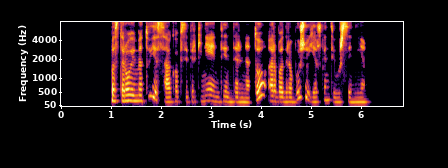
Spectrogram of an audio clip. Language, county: Lithuanian, Klaipėda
